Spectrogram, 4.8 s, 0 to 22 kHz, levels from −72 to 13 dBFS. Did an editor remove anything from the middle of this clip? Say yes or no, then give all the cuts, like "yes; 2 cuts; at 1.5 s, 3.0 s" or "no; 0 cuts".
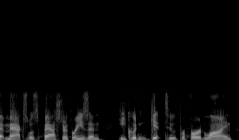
yes; 3 cuts; at 1.4 s, 2.5 s, 3.5 s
